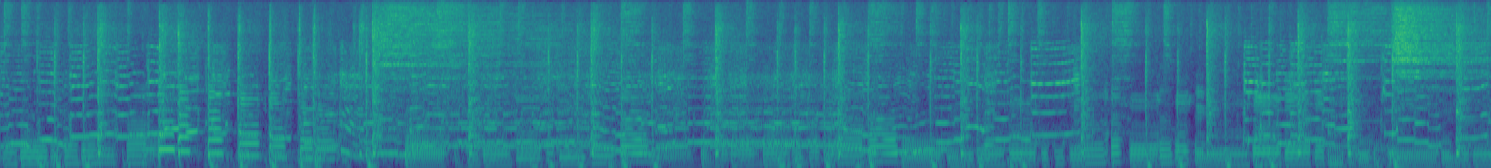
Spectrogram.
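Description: A band plays live funk: an electric guitar plays bent notes over electric bass and a drum kit.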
